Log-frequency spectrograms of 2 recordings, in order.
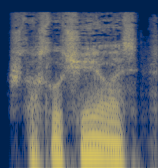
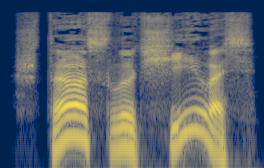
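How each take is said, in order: First: Soft, slow puzzled question; softly puzzled. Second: Slow, high, bitter repeat; unheard-of bitterness. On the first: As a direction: ask quietly, confused. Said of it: "спрашивали периферийные удавы". (периферийные удавы тихо спрашивают) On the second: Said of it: "повторил великий питон с неслыханной горечью". (великий питон повторяет с горькой обидой) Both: A narrator's reading.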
